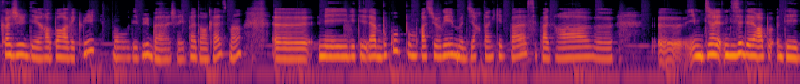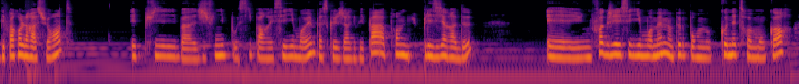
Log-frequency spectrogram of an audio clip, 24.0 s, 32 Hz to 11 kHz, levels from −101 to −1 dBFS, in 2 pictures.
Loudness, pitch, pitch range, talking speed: -39 LUFS, 220 Hz, 200-240 Hz, 190 wpm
